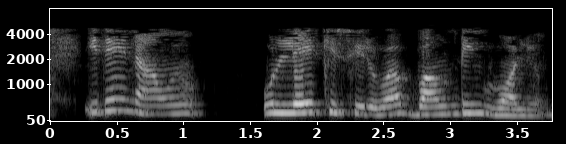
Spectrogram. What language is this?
Kannada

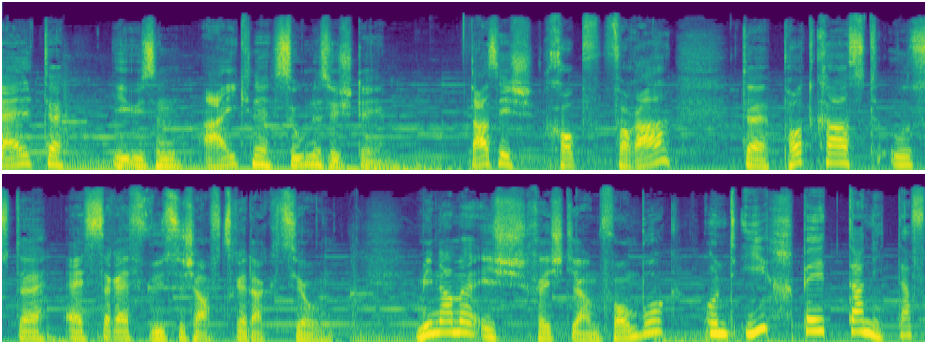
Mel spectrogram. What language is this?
German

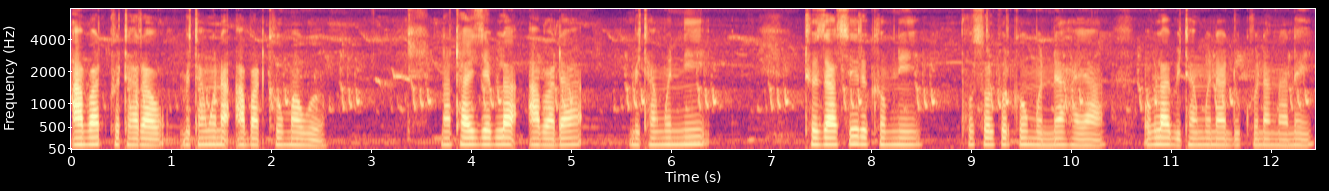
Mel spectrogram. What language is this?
Bodo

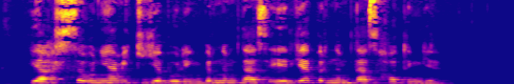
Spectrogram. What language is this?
Uzbek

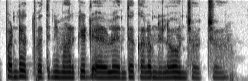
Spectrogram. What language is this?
Telugu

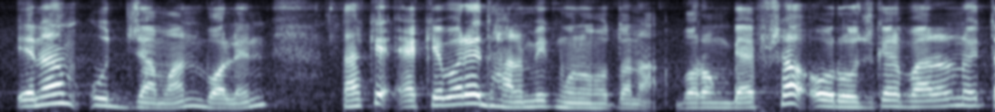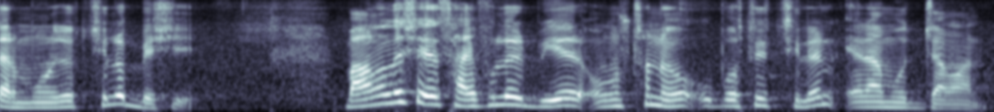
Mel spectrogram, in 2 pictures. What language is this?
Bangla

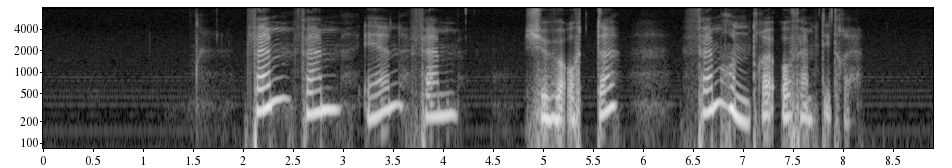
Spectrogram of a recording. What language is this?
Norwegian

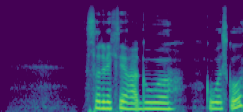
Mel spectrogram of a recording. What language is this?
Norwegian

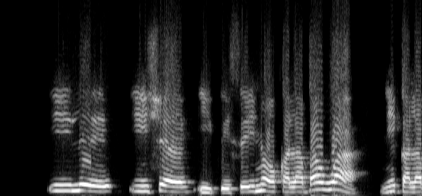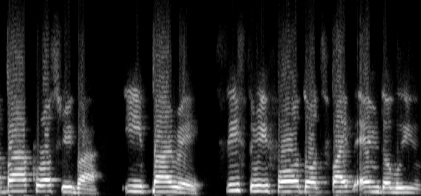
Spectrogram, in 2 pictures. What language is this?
Yoruba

